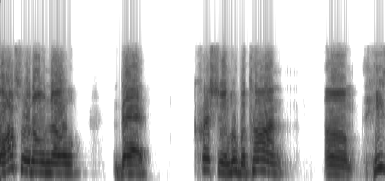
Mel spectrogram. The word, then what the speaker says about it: Louis Vuitton: Vuitton is, but they don't know that it's Louis Vuitton. They don't know that they're not pronouncing it right. Well, people also don't know that Christian Louis Vuitton Um, he's not the only one that made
